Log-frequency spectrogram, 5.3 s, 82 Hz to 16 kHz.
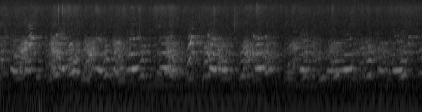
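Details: Italian hound Sofiko giving tongue while chasing hare in Evros, Greece, October 2023: a steady run of sharp, bright yelps, nearly two a second, each with a short wavering tail, over faint background hum.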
